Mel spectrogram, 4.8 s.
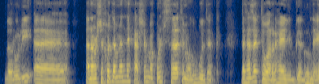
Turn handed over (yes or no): yes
